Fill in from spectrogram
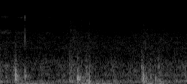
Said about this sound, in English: Whoa, wait a second. The train is slowing down.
